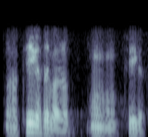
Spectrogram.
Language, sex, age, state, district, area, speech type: Assamese, male, 18-30, Assam, Darrang, rural, conversation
